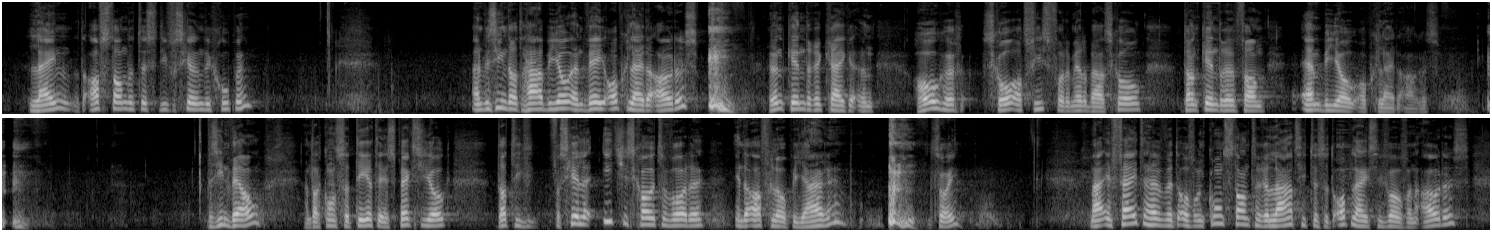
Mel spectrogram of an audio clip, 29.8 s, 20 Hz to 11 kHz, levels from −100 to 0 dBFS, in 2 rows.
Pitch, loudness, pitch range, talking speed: 165 Hz, -34 LUFS, 145-180 Hz, 135 wpm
